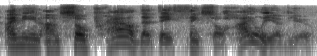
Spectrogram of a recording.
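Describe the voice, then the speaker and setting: A man voicing a polite, proud mother gently persuading her child. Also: mid-range voice, big pitch swings, normal speed, slight background noise, low-quality recording. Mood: proud, flattering.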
